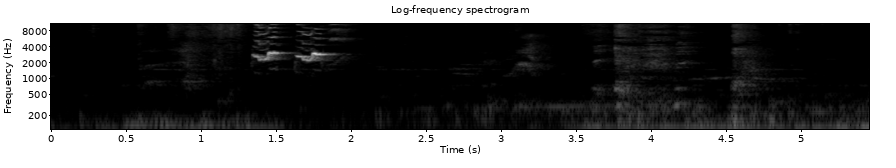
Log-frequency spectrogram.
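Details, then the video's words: A sooty-headed bulbul that mimics Javan myna song, recorded as a training model, gives two loud ringing whistles, then after a pause a few faint chirps over steady low hum. "Kutilang isian Jalak kebo"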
